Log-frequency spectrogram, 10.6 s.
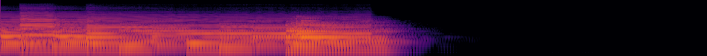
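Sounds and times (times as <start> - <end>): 
tenor saxophone: 0.0 - 5.8.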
